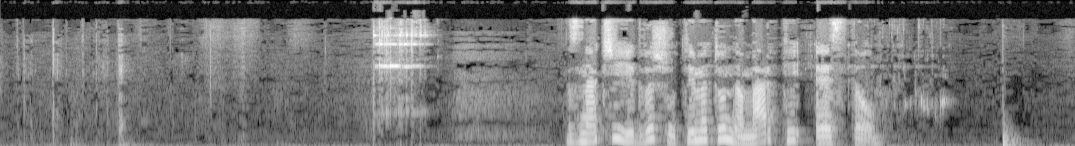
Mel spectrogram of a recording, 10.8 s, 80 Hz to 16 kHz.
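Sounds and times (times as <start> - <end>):
glass clinking and tapping: 3.7 - 4.4
speech: 5.6 - 8.9
liquid poured into a glass: 8.0 - 9.6.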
